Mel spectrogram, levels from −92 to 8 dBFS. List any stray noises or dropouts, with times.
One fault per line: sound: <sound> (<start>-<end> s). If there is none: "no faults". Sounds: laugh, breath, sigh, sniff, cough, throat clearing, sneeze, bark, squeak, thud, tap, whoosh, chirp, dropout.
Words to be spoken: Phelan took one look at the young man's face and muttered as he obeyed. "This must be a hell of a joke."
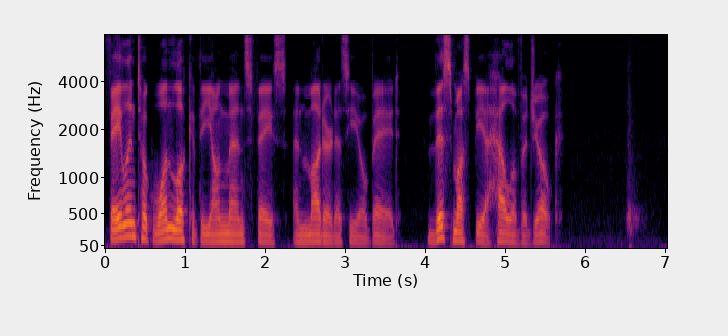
sound: whoosh (6.5-6.8 s)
